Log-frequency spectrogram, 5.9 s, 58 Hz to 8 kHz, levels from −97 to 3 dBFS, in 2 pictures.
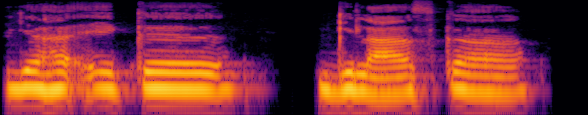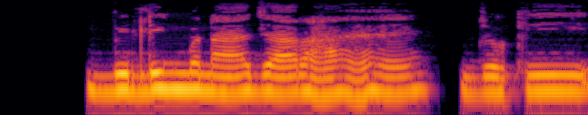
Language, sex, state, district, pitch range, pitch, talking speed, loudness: Hindi, male, Chhattisgarh, Balrampur, 155-175 Hz, 165 Hz, 120 wpm, -18 LUFS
